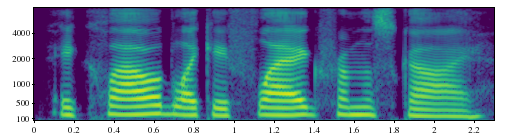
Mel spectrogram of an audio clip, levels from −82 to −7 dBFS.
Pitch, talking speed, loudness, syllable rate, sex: 190 Hz, 210 wpm, -16 LUFS, 3.8 syllables/s, female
